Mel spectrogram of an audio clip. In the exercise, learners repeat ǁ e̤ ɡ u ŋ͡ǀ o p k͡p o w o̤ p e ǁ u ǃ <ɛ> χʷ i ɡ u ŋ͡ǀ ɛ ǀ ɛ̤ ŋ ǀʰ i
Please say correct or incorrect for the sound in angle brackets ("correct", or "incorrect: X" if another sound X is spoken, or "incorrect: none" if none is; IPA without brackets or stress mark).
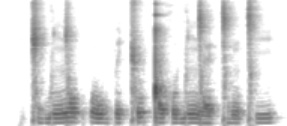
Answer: correct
